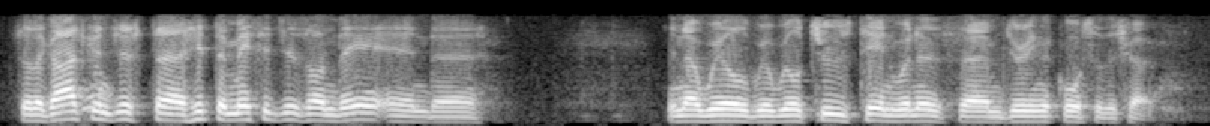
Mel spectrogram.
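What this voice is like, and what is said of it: African-accented English speech. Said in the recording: “So African accent is a little bit funny. People often say to me, what?”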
